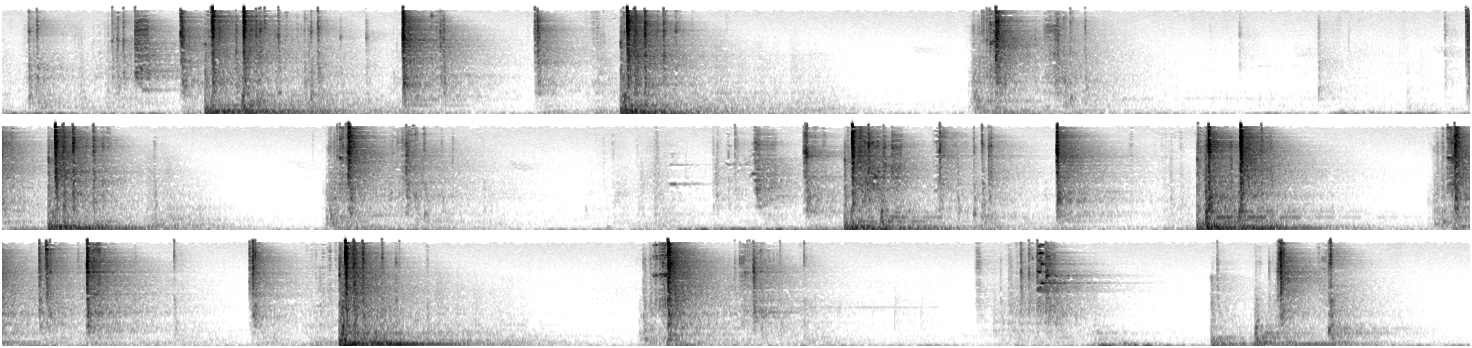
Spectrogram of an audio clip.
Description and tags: door wood large solid with deadbolt open close turn handle spring lock roomy on offmic
handle, close, deadbolt, spring, open, large, door, lock, turn, solid, wood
